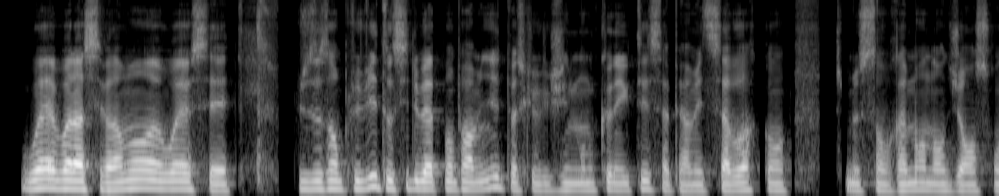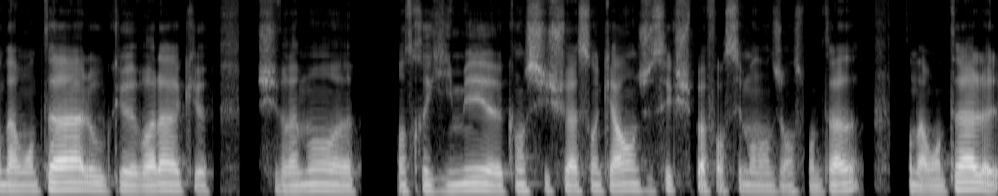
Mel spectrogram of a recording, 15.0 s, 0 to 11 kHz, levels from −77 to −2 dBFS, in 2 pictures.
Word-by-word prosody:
Ouais 150 +1 +6
voilà, 145 -1 +9
c'est 135 -1 -2
vraiment, 145 +4 +5
heu, - - +5
ouais 135 0 +4
c'est, 115 -4 -1 0.4
plus 135 -1 -3
de 135 - +2
temps 145 0 +2
plus 140 - -4
vite 160 +2 0
aussi 140 0 -1
de 140 - 0
battement 135 0 +3
par 130 0 +2
minute 155 +6 -2
parce 125 -3 -4
que 120 - -6
vu 115 0 -6
j'ai 120 +2 -6
une - - -2
montre 120 0 -3
connectée, 120 +2 -3
ça 125 -2 -5
permet 110 0 -4
de 105 - -7
savoir 120 +3 0
quand 120 -1 -4 0.4
je - - -10
me - - -2
sens 115 -1 -4
vraiment 115 +2 -1
en 120 - -2
endurance 110 -1 -2
fondamentale 115 +3 +3
ou 115 - -1
que, 110 +1 -6
voilà, 105 +3 +2
que 105 -2 -7 0.3
je - - -10
suis - - -9
vraiment, 105 +1 -1
heu, - - -6 0.3
entre 110 +1 -6
guillemets, 110 +3 -2
heu, 105 -2 +1
quand 110 +3 -5
je 110 - -3
suis 110 0 -5
à - - +2
140, 110 +3 -1
je 110 - -9
sais 110 +3 -6
que - - -13
je - - -6
suis - - -10
pas - - -1
forcément 105 0 -6
en 100 - -4
endurance 100 0 -7
mentale, 110 +5 -1 0.3
fondamentale. 110 +6 +2
115 Hz, 250 wpm, -21 LUFS, 110-130 Hz, 0.4 s, voilà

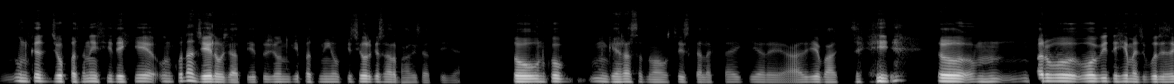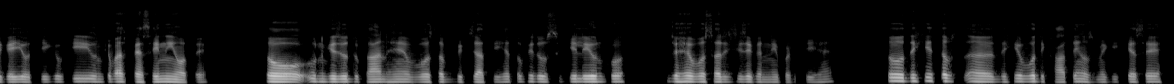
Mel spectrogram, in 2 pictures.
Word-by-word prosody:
उनके 155 -1 +2
जो 140 0 +2
पत्नी 135 +1 -2
थी 135 - -6
देखिए 130 +2 +1
उनको 135 +3 -7
ना 180 - +4
जेल 130 0 +9
हो 120 - +3
जाती 110 +1 -6
है, 115 - -7
तो 120 - -12
जो 125 +1 -7
उनकी 120 0 -9
पत्नी 125 +1 -9
है 125 - -6
वो 125 - -7
किसी 130 +1 -5
और 135 - +5
के 125 - -5
साथ 120 -1 -5
भाग 105 +1 -15
जाती 100 0 -19
है। 100 - -25 0.5
तो 135 0 +9
उनको 135 +1 +2 0.3
गहरा 130 -3 -2
सदमा 115 -3 -9
उस 110 - -12
चीज़ 115 -2 -9
का 115 - -9
लगता 110 +1 -14
है, 115 -1 -12
कि 115 +1 -16
अरे 110 -1 -11
यार! 110 +1 -10
ये 120 +1 -2
भाग 110 -1 -7 0.2
जाएगी। 140 +5 +2 0.5
तो 140 -5 +10
उम्म, 130 0 -8
पर 155 0 +5
वो, 150 -2 +7
वो 145 +3 +5
भी 150 +1 +1
देखिए 135 0 -1
मजबूरी 125 -1 -2
से 125 - 0
गई 120 0 -2
होती 120 +1 -5
है - - -10
क्योंकि 135 +2 -7
उनके 130 0 -7
पास 130 -1 0
पैसे 120 +1 -2
नहीं 130 -1 0
होते। 110 0 -4 0.6
तो 130 - +7 0.4
उनकी 130 -1 -1
जो 125 0 0
दुकान 120 -1 -5
है 120 +1 -5
वो 120 0 -5
सब 115 0 -9
बिक 120 -1 -11
जाती 115 0 -5
है, 125 - -7
तो 130 - -15
फिर 130 +1 -10
उसके 125 +1 -5
लिए 130 0 +3
उनको 130 0 0 0.5
जो 135 - -2
है 135 +1 +2
वो 125 0 0
सारी 120 -1 -3
चीज़ें 125 0 -6
करनी 115 -1 -10
पड़ती 110 +1 -18
है। 120 +3 -17 0.6
तो 160 -1 +5
देखिए 150 +2 -4
तब 155 - +2
अ, 135 -3 -3
देखिए 120 +3 -6
वो 135 +1 -1
दिखाते 125 0 -10
हैं 130 - -4
उसमें 115 0 -10
कि 120 - -22
कैसे 125 +1 -5
125 Hz, 230 wpm, -24 LUFS, 115-135 Hz, 0.6 s, तो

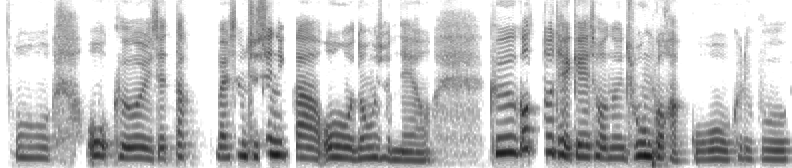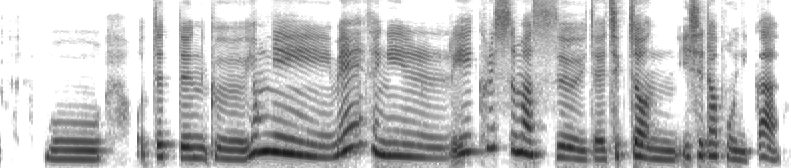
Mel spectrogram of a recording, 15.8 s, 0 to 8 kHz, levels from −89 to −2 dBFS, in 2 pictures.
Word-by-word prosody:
어. 190 -1 -9 0.4
어 225 -1 0
그걸 190 -2 -1
이제 180 +2 -5
딱 210 0 -8 0.2
말씀 200 +2 -2
주시니까 220 -5 +1
어 190 0 0
너무 185 +3 -3
좋네요. 150 -4 -5 0.6
그것도 290 +3 +3
되게 215 -5 +2
저는 185 -3 -3
좋은 220 +4 +6
것 210 - +2
같고 155 +2 -6
그리고 160 -3 -8 0.4
뭐 160 -3 -3 0.3
어쨌든 190 -4 -2
그 165 -4 -3
형님의 275 - +4
생일이 225 - -1
크리스마스 255 - +1
이제 165 +1 -2
직전이시다 215 +1 +1
보니까 185 -1 -2
195 Hz, 225 characters per minute, -23 LUFS, 170-235 Hz, 0.6 s, 좋은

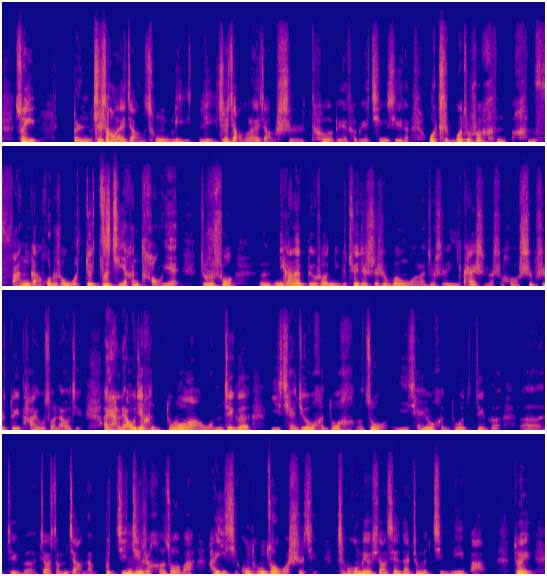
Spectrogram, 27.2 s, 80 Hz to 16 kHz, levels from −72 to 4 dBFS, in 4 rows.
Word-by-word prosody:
所 250 - +6
以， 270 +1 +5 0.4
本 120 -2 +2
质 310 - +6
上 325 0 +6
来 125 - +3
讲， 130 -3 -3
从 155 - -2
理 110 -5 -3
理 125 -6 -2
智 110 - +1
角 100 - +1
度 100 - -8
来 105 - -3
讲 110 - -6
是 100 -7 -2
特 145 - -2
别 100 -2 -9
特 105 - -10
别 95 - -11
清 115 +4 -2
晰 115 0 -2
的， 105 - -10 0.2
我 190 - +6
只 130 -11 +2
不 120 - -10
过 205 - +6
就 185 - 0
是 170 - -1
说 185 - +1
很 110 -9 -5
很 125 - -8
反 140 +6 +1
感， 185 - 0
或 180 - +3
者 145 - +1
说 165 - -1
我 - - +1
对 205 - +6
自 195 +6 +6
己 185 - +3
也 130 - +2
很 135 +1 0
讨 145 - -4
厌。 130 0 -2 0.2
就 200 - -1
是 180 - +4
说， 175 0 +2 0.3
呃， 120 - -3
你 150 -3 +4
刚 170 +4 +4
才 195 - +8
比 180 - -4
如 130 - +2
说 160 +5 +2
你 115 -8 0
确 175 - +5
确 155 - +1
实 150 +3 -2
实 150 - -2
问 145 -7 +1
我 90 - -10
了， 105 +2 -10
就 135 +4 -6
是 120 -1 -6
一 - - -5
开 135 +3 -1
始 140 -8 -4
的 95 - -12
时 - - -10
候 115 -1 -11
是 135 - 0
不 120 - -10
是 135 0 -4
对 125 - -2
他 125 - -6
有 120 0 -4
所 105 -5 -7
了 110 +4 -5
解， 100 -3 -11 0.2
哎 130 - +3
呀， 115 -2 +3
了 130 +11 +6
解 200 - +8
很 120 - -1
多 155 - +4
啊， 95 - +1
我 100 -1 -9
们 115 +3 -3
这 215 - +5
个 140 -7 +3 0.2
以 115 - -6
前 120 - -1
就 - - -2
有 145 - +6
很 105 -10 -8
多 160 - 0
合 120 -7 -10
作， 125 - 0
以 115 -1 -10
前 110 +8 -6
有 175 -1 +4
很 105 - -10
多 140 +7 -4
这 140 - -3
个 110 - -13 0.3
呃， 105 +2 -13
这 125 +1 -5
个 105 -3 -12
叫 - - -2
怎 115 - -7
么 - - -3
讲 130 - -4
呢？ 95 - -13 0.2
不 180 - 0
仅 170 -5 +3
仅 210 +2 +5
是 115 - -1
合 115 0 -5
作 115 -1 -2
吧， - - -8 0.2
还 - - -5
一 180 -1 +4
起 - - -1
共 155 - +1
同 - - +3
做 - - +5
过 - - -6
事 - - -2
情， - - -8 0.2
只 - - -2
不 150 - -5
过 180 - +2
没 - - +6
有 175 - +6
像 155 -4 -2
现 150 +3 0
在 150 -3 -3
这 135 - -5
么 120 -3 0
紧 120 +3 -5
密 120 0 -3
罢 - - -11
了。 - - -24 0.3
对， - - +6
130 Hz, 320 characters per minute, -23 LUFS, 115-165 Hz, 0.4 s, 才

